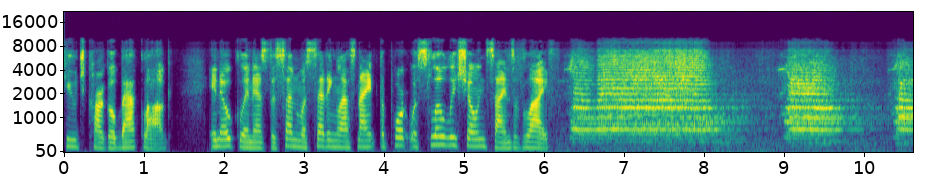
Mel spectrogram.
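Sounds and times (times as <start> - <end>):
speech: 0.0 - 6.4
freight train horn blasts: 6.3 - 10.6.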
